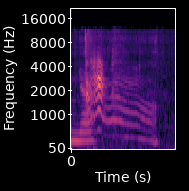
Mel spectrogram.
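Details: Domestic cat in a home compilation of cats slapping people, giving a drawn-out tonal meow about two seconds long that brightens briefly near the start, then slides slowly downward and fades.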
